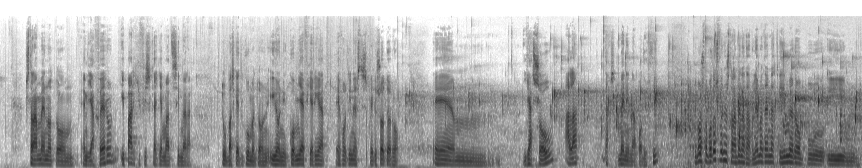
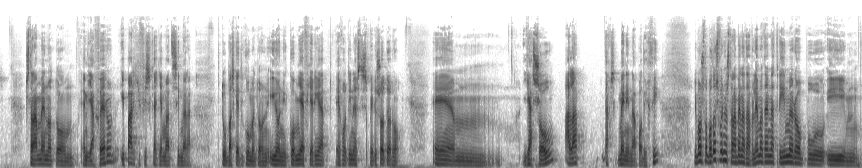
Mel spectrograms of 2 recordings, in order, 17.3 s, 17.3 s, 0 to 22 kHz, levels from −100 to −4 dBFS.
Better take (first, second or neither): second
